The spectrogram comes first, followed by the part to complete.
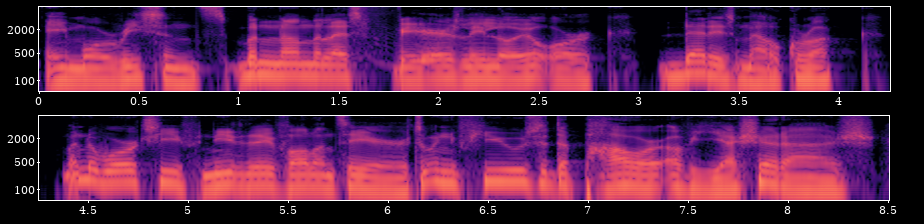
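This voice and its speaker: A man's voice: medium pitch, a little mellow, dry recording. Male narrator with a dry, close sound. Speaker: video narrator. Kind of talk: scripted lore narration.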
